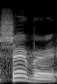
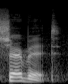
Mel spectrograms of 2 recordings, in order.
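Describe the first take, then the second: First: An extra R sound is in the second syllable. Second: No extra R sound is in the second syllable. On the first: The speaker calls it wrong. "not sherbet" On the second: The speaker calls it right. "it's sherbet"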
